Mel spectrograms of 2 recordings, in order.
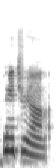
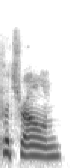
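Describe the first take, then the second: First: The name is said with three syllables. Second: The name is said with two syllables. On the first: The speaker calls it right. "You mean Patreon?" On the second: The speaker calls it wrong. "I say Patron"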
